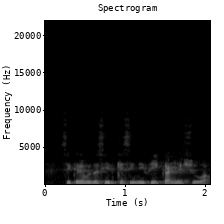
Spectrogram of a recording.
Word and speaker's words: Yeshua: Y de esa manera podemos darle casi la pronunciación hebrea a ese nombre lo mismo cuando decimos yeshua por ejemplo yeshua es hebreo y nosotros en nuestro idioma lo escribiríamos como y s h u a entonces yeshua que eso es una transliteración Si queremos decir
